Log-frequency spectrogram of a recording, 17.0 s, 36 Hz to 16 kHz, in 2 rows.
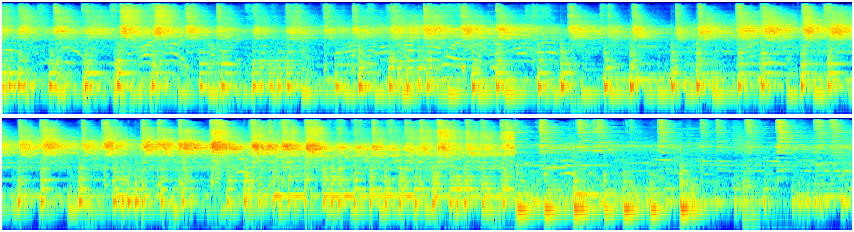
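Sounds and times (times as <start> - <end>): brass hand cymbals clashing: 0.0 - 17.0
large barrel drum beating: 0.0 - 17.0.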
